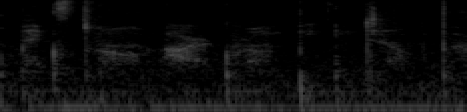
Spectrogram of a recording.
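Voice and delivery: barely audible whispered read-through; whispering to oneself. Real, not acted. Host rereading the quiz list to herself, whispered. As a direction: whisper the words under your breath.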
